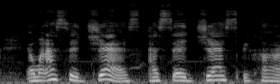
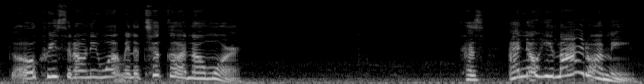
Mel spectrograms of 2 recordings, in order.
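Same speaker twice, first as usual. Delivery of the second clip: much higher, sing-song mock complaint; mock-hurt whine; 12 semitones higher than usual. Uncle complaining to grandmother, mock-hurt whine. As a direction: play the wronged victim.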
